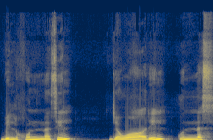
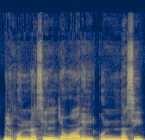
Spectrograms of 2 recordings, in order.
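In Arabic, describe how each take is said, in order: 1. الكلمة الأخيرة تنتهي بصامت، بلا حركة. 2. الكلمة الأخيرة تنتهي بكسرة قصيرة مضافة.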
